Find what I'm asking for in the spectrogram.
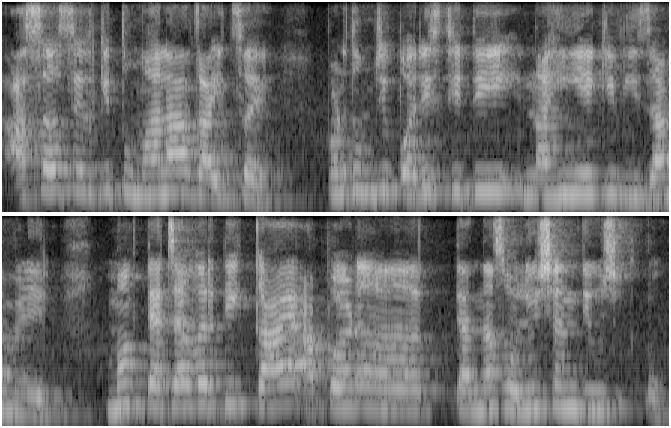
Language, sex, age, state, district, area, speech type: Marathi, female, 30-45, Maharashtra, Pune, urban, spontaneous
